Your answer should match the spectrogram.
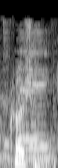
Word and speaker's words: Crozier: We're going to talk about the website Crown and Crozier. Did I say that right? – Yeah, his podcast. – Podcast. It comes with the website, too. Right. – Crozier. – Crozier. I knew it.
